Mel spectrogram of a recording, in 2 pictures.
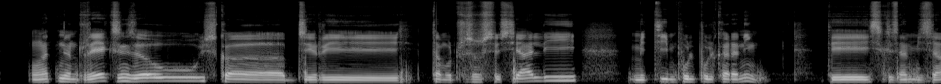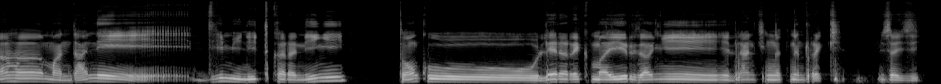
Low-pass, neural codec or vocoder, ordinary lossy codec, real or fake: none; none; none; real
